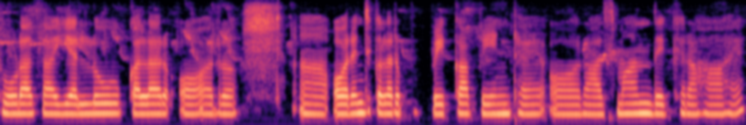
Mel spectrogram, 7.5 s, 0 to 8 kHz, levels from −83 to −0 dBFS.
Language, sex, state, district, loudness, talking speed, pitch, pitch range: Hindi, female, Uttar Pradesh, Varanasi, -17 LUFS, 120 wpm, 190 Hz, 185-195 Hz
